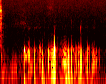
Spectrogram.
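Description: Handling noise from a handheld microphone being passed from one person's hand to another's: low, irregular thuds and rubbing rumbles.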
